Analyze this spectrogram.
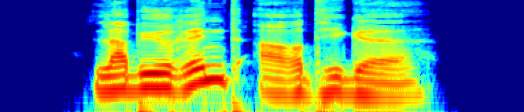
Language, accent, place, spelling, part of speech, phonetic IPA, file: German, Germany, Berlin, labyrinthartige, adjective, [labyˈʁɪntˌʔaːɐ̯tɪɡə], De-labyrinthartige.ogg
- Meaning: inflection of labyrinthartig: 1. strong/mixed nominative/accusative feminine singular 2. strong nominative/accusative plural 3. weak nominative all-gender singular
